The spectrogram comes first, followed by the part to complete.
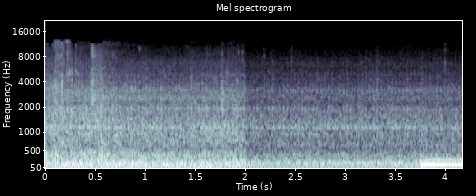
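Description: Steady low rumble of a vehicle interior, which drops a little about halfway through; low sustained music notes come in just before the end.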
